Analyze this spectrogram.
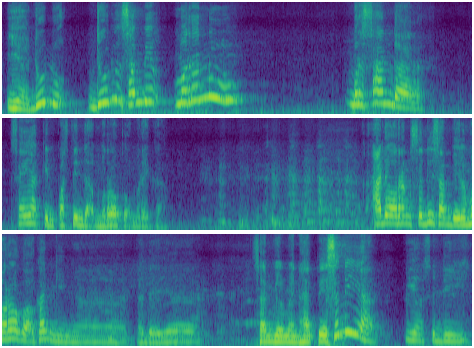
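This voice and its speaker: Male preacher, high, mellow voice, lively delivery, repeats lines, asks the room questions. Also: measured pace, long pauses, slight background noise. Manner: repeats phrases and asks the congregation rhetorical questions. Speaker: pastor. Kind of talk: Easter sermon.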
